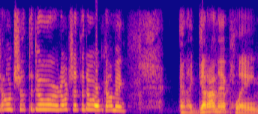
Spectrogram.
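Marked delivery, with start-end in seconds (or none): 0.0-2.1 put-on very high, desperate screaming call. Retelling racing to an airport gate as the door shut, retelling a scream. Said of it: "And I'm screaming".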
